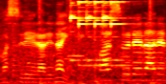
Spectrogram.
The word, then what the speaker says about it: 忘れられない: You have to say "wasuRErarenai" to pronounce it right!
